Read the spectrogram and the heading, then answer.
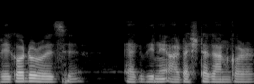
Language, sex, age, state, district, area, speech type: Bengali, male, 18-30, West Bengal, North 24 Parganas, urban, spontaneous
